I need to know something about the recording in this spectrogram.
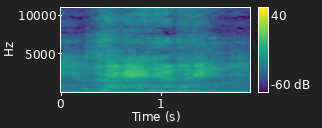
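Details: Doctor imitating how patients with vocal cord paralysis sound, not a real patient: weak breathy voice (vocal cord paralysis, imitated).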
